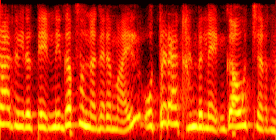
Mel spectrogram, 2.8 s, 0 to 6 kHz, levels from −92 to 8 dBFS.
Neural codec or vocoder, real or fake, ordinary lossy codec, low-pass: codec, 24 kHz, 1.5 kbps, HILCodec; fake; none; 5.4 kHz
